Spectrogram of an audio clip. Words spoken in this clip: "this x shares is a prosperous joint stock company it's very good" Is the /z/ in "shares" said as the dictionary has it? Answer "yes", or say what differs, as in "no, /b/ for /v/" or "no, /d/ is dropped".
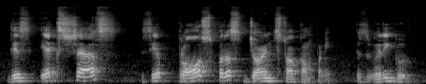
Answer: no, /s/ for /z/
